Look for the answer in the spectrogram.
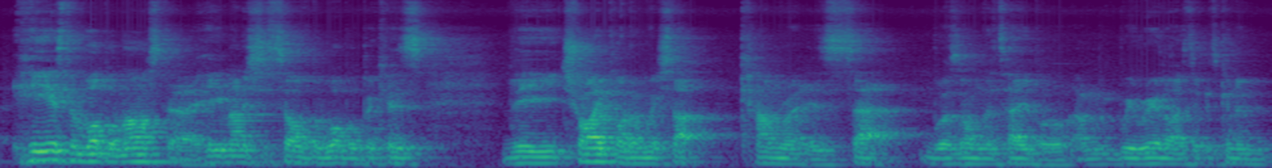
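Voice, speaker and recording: A man with a very low voice co-hosts a live stream, chatty and quick to laugh. His voice rings in a big hall echo, as if he were in a large bare room. He sounds relaxed and thankful as he talks to viewers. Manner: laughs often, warm thank-yous. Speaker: streamer co-host. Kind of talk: casual live stream chat. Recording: very echoey room.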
